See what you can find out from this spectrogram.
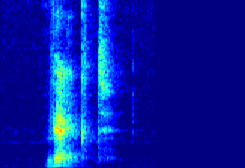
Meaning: inflection of werken: 1. second/third-person singular present indicative 2. plural imperative
- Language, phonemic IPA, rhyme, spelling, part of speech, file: Dutch, /ʋɛrkt/, -ɛrkt, werkt, verb, Nl-werkt.ogg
